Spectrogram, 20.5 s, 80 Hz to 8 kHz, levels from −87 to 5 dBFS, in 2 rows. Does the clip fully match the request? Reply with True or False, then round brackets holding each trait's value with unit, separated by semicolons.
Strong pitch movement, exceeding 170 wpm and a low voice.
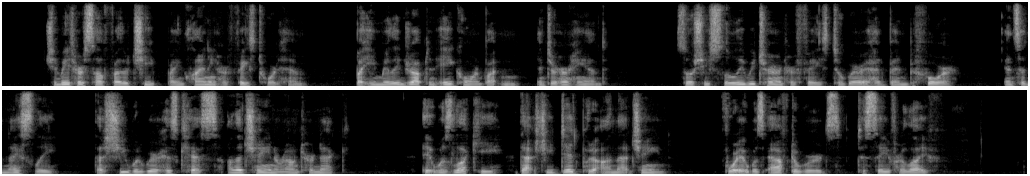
False (3.5 semitones; 195 wpm; 125 Hz)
